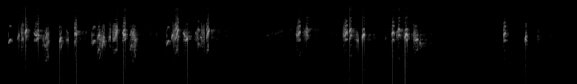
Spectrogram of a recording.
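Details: Barn swallow song: quick, high chattering twitters in dense bursts, broken by brief pauses near the middle and end, then closing with a few isolated sharp chirps; clean background with no other sounds.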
